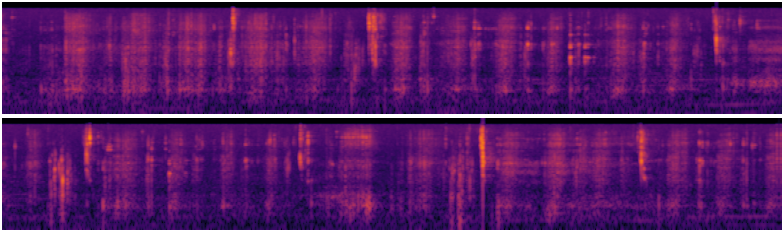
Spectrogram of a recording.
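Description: Close-miked crunching and chewing of a mouthful of START! Milk Pillows cereal pillows in milk, a steady run of irregular crisp crackles with a few sharper clicks.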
